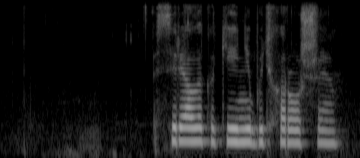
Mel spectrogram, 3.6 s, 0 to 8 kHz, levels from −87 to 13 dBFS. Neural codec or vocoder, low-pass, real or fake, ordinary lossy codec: none; 7.2 kHz; real; Opus, 24 kbps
